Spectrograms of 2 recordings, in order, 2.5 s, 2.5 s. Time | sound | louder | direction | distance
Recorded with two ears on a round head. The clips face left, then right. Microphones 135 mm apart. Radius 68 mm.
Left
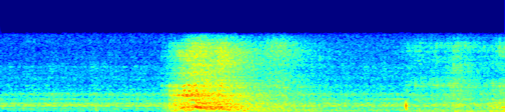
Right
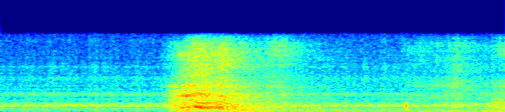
0.8 | a zipper | even | 5° left (ahead or behind) | 0.8 m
